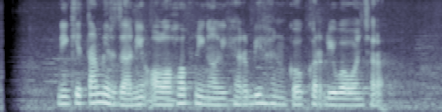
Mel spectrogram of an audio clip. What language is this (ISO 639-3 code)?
sun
